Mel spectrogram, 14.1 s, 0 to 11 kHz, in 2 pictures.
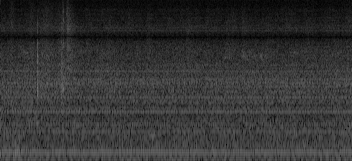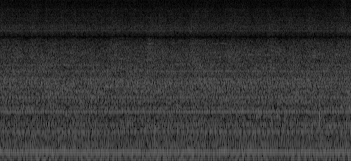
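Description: Steady low electrical hum with fainter steady higher tones from the Digital Measurement Systems 880 vibrating sample magnetometer setup running, with a couple of faint ticks about a second in.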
